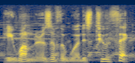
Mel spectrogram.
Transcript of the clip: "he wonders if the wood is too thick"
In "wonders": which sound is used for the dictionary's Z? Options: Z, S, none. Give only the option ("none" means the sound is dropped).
Z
